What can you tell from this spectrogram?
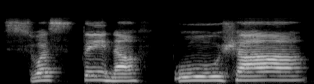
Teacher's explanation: So pu, you need to give that balam, that stress while chanting pusha.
